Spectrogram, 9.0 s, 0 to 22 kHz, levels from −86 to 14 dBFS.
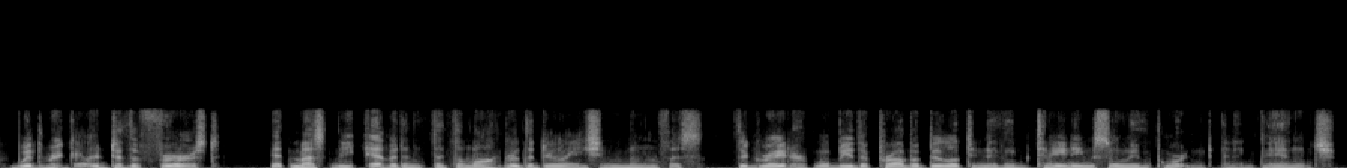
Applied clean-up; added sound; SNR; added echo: neural diffusion model UNIVERSE++.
